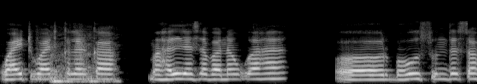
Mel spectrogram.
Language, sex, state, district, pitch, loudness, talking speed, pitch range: Hindi, male, Bihar, Gaya, 240 Hz, -16 LUFS, 175 wpm, 220-250 Hz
